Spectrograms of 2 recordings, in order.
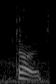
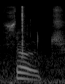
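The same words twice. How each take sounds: First: Said in the usual way. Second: Whispered repeat of Church; whispering. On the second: Shown as a demonstration. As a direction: whisper the word Church back.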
